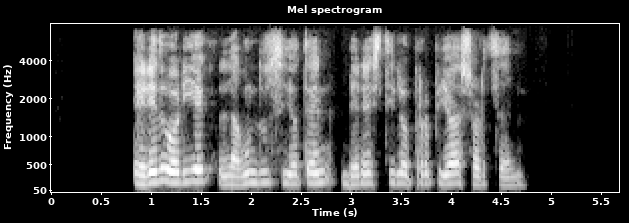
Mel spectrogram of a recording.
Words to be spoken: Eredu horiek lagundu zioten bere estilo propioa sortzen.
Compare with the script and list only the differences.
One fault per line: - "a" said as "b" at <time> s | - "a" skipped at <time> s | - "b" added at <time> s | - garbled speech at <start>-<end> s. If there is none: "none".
none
